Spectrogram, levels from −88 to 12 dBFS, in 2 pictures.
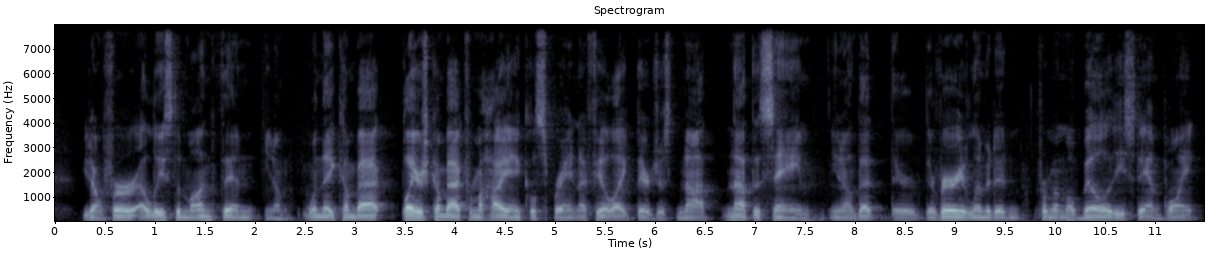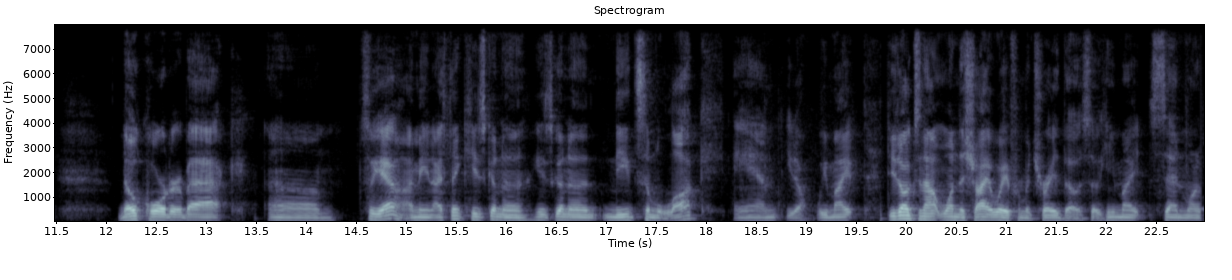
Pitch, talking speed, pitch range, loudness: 95 Hz, 205 wpm, 85-100 Hz, -26 LUFS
